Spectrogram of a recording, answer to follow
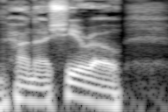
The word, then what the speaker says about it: Hanashiro: Likewise, the renowned karate master Chomo Hanashiro came to use the standard Japanese pronunciation Hanashiro, rather than the original Okinawan reading Hanagusuku.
